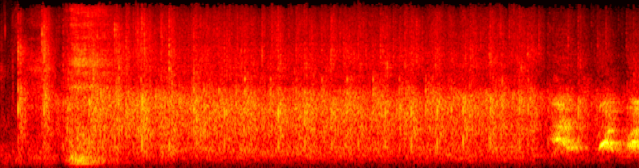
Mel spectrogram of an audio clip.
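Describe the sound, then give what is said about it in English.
Steady applause-like crackle fills most of the stretch, then a dog named Broad lets out a few sharp barks in quick succession near the end. “Now, my dog Broad is a serious Irish country fan. That's why he just wanted us to get on with the music.”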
